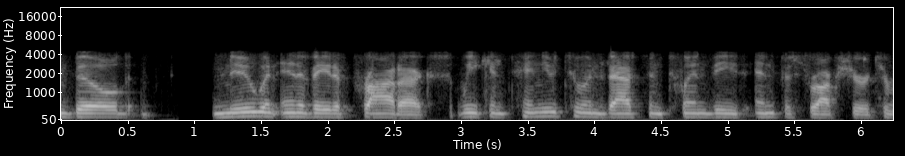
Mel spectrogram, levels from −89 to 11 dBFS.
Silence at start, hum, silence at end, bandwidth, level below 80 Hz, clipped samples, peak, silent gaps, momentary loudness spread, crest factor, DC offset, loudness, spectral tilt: 0 s; none; 0 s; 4.6 kHz; -66 dBFS; under 0.1%; -6 dBFS; 0.88-1.13 s; 9 LU; 20 dB; under 0.1%; -25 LUFS; -4.5 dB/octave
